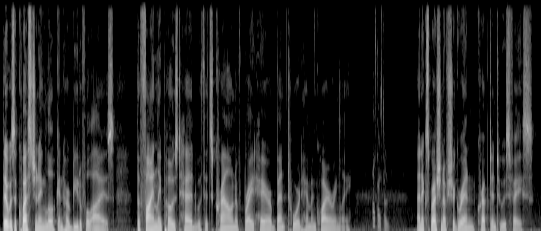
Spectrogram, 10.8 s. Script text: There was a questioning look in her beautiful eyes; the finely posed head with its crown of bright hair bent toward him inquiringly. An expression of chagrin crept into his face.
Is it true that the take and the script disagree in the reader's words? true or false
false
